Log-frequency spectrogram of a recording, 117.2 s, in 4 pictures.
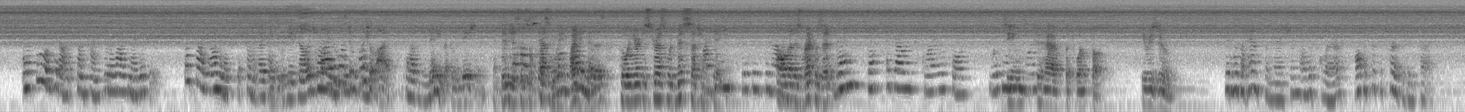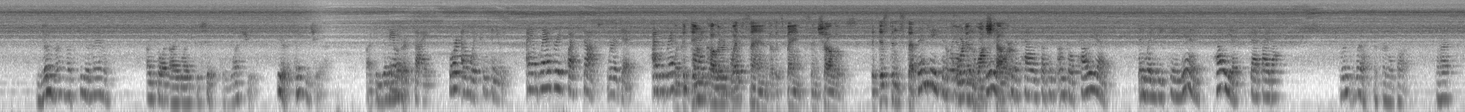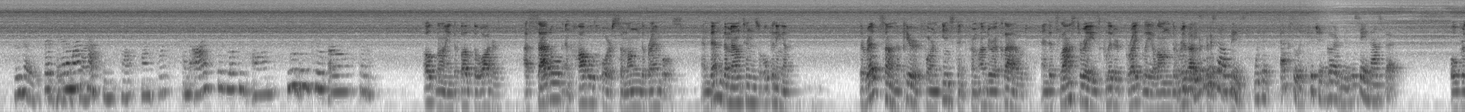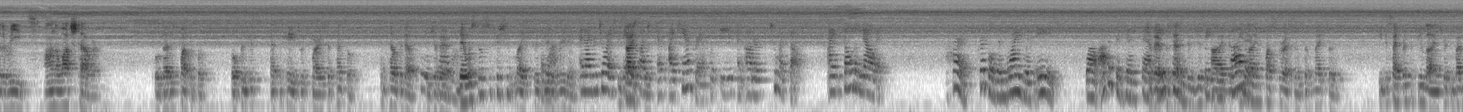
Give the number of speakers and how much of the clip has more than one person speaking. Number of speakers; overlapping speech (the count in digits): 10, about 18%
